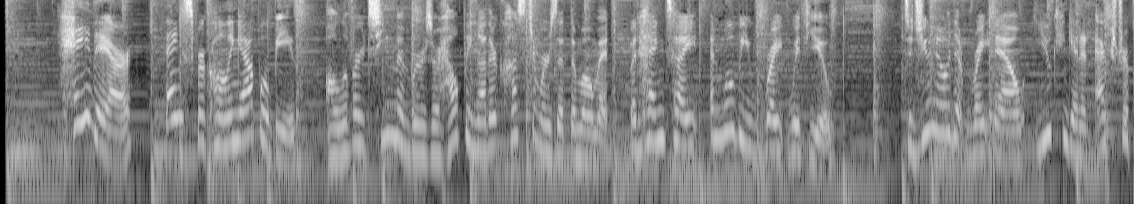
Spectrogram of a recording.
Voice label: Telephony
